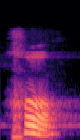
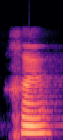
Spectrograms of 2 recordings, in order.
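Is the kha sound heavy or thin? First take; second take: heavy; thin. First: The kha sound is heavy and emphatic. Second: The kha sound is thin and light. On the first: The speaker calls it right. "la prononciation correcte est kha" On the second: The speaker calls it wrong. "L'erreur de prononciation ... est de l'amincir comme ceci"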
